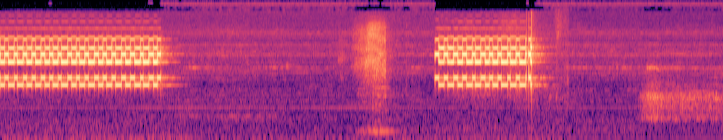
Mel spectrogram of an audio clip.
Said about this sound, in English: That's not my regular ring. That's not my regular phone. That's the burner.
